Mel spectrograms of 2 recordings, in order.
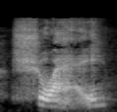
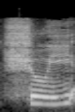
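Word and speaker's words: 水: 슈와이. 이렇게 발음해요. 슈이 아니고 슈와이 이렇게 돼요.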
